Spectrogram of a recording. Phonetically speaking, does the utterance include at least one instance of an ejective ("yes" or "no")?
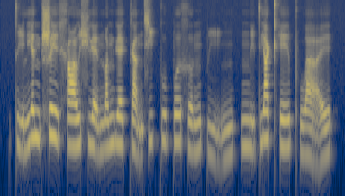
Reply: no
